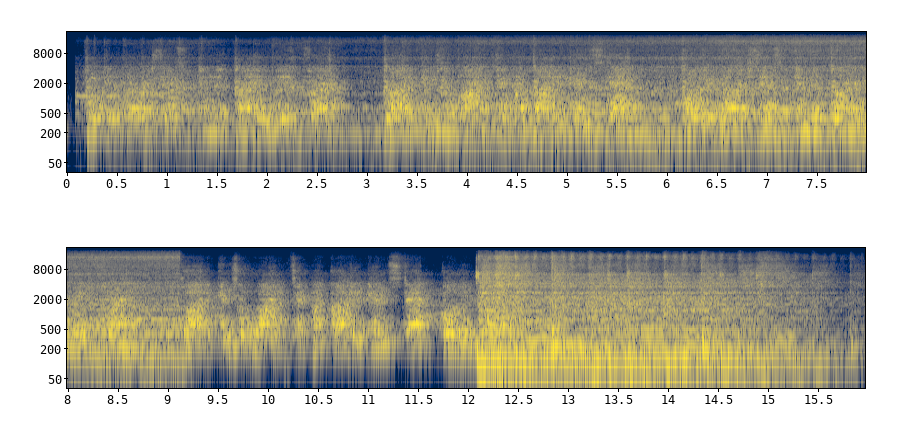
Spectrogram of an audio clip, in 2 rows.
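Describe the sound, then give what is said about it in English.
A live metal band plays a song at a concert, opening with a steady, melodic riff before the full band crashes in louder and heavier near the end. “they played 14 songs total”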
